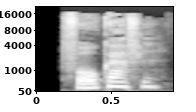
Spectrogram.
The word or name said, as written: forgaffel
